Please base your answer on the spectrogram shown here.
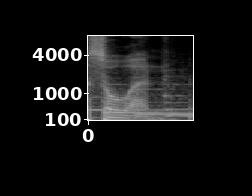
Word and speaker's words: Samhain: Mereka punya sebuah festival kuno yang sangat penting, namanya Samhain Cara, bacanya Samhain.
